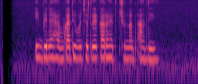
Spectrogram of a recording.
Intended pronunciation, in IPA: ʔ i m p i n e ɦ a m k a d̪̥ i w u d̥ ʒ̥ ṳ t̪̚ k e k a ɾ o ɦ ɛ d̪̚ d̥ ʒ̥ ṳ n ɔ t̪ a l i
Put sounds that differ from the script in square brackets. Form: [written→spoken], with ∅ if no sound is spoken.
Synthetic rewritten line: ʔ i m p i n e ɦ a m k a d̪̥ i w u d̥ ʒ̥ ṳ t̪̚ k e k a ɾ o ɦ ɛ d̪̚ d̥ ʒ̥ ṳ n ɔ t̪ a l i

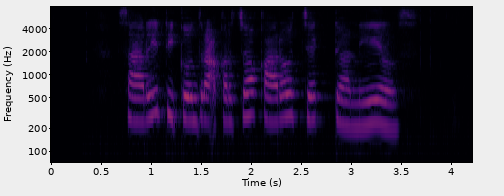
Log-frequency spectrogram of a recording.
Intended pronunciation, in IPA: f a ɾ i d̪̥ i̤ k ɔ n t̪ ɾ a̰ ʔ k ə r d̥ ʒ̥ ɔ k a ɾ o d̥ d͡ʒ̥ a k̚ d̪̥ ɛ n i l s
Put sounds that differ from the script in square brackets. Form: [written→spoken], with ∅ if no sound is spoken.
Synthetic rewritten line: [f→s] a ɾ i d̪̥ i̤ k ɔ n t̪ ɾ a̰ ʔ k ə r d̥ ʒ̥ ɔ k a ɾ o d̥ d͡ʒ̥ [a→ɛ] k̚ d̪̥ [ɛ→a] n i l s

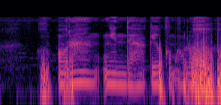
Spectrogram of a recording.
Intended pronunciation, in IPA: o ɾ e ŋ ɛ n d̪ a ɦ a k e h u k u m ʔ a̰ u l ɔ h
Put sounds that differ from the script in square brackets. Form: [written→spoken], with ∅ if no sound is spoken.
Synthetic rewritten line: o ɾ [e→a] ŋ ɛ n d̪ a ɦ a k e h u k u m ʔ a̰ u l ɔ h

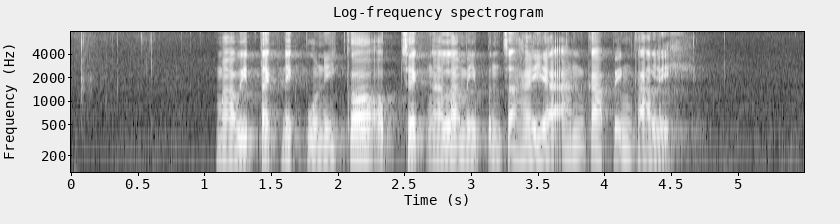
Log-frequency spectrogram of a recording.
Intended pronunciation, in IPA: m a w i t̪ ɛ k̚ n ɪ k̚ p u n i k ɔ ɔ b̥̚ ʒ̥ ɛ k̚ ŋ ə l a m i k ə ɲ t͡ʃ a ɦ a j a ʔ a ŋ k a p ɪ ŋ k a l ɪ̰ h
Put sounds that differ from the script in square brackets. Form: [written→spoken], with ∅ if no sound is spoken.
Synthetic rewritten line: m a w i t̪ ɛ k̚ n ɪ k̚ p u n i k ɔ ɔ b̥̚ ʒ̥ ɛ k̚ ŋ [ə→a] l a m i [k→p] ə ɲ t͡ʃ a ɦ a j a ʔ a [ŋ→n] k a p ɪ ŋ k a l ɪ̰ h

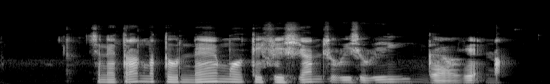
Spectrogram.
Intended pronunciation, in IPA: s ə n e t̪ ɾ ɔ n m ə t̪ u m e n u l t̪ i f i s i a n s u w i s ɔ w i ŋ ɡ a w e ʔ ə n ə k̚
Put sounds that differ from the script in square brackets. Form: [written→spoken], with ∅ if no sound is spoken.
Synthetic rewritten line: s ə n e t̪ ɾ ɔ n m ə t̪ u [m→n] e [n→m] u l t̪ i f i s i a n s u w i s [ɔ→u] w i ŋ ɡ a w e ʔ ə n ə k̚

